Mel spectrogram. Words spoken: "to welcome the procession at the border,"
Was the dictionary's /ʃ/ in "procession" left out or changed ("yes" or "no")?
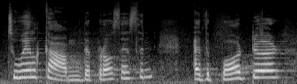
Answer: yes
